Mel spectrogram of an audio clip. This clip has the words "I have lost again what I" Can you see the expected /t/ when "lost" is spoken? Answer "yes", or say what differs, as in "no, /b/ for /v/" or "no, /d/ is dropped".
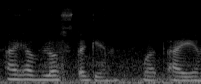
yes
